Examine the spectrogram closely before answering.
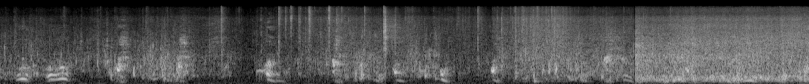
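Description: Legs splashing and wading through a shallow creek, the splashing building up over the second half and loudest near the end. Short hooting animal calls repeat throughout.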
